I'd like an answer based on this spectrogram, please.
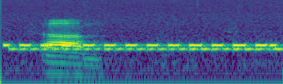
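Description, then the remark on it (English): A telephone rings with a steady electronic tone that holds for the full two seconds, at moderate volume, with a short harmonic burst near the start. “That might be them on the phone, I don't know.”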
